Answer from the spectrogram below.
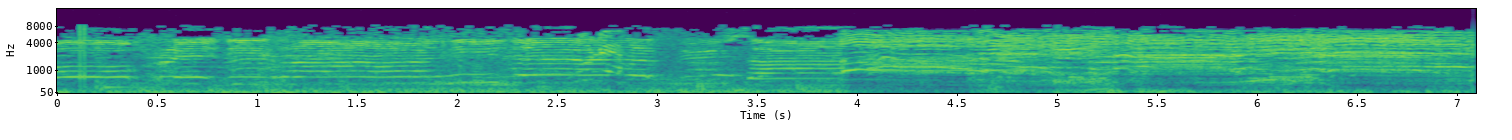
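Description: A large group of schoolchildren shout and chant loudly together, many voices overlapping in rising and falling unison, reciting their lessons aloud at the school at the entrance of the town of Bosso, Niger, a few kilometres from the Nigerian border.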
